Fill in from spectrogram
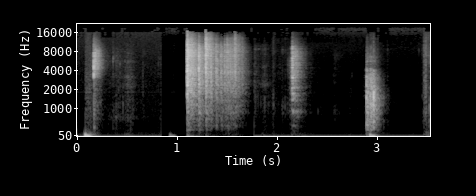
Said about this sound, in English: And now roll D6. Which is... like a regular dice.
